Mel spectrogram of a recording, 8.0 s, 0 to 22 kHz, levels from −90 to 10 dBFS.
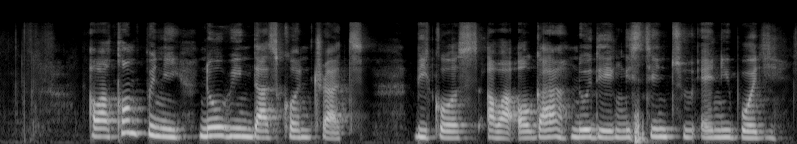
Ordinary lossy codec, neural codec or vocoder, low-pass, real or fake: none; codec, 24 kHz, 3.1 kbps, DualCodec; none; fake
